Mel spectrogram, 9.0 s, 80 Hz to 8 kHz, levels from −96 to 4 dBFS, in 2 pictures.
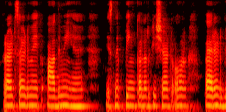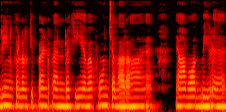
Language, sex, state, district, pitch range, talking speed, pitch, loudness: Hindi, female, Bihar, Saran, 190-205 Hz, 200 wpm, 195 Hz, -37 LUFS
